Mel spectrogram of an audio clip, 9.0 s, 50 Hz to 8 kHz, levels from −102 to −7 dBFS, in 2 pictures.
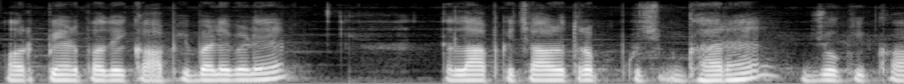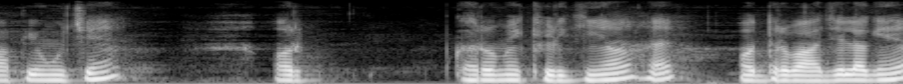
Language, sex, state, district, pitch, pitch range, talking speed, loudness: Hindi, male, West Bengal, Kolkata, 145 Hz, 140-160 Hz, 150 wpm, -19 LUFS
